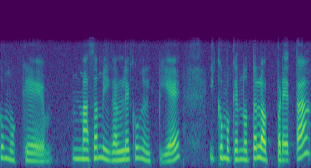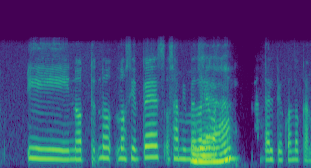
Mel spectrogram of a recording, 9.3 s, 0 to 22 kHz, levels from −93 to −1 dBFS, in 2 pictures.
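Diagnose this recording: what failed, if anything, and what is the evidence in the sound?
The failure sits in call processing, and it's most likely speech suppressed in double talk. From 7.93 to 8.6 s the speech is turned down, about 40 dB down at its deepest, with roughly half a second lost in total. That pattern points to the echo canceller failing to separate the near-end talker from loudspeaker echo while both sides spoke, then turning everything down. The 8 kHz ceiling is just the Opus call path's bandwidth.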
